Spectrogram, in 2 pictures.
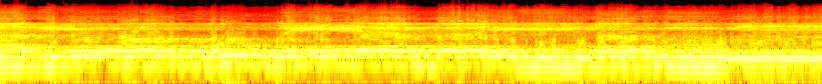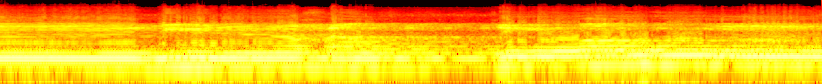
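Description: A man reciting the Quran in a slow, melodic chanted style, holding long notes with ornamented turns of pitch. A brief break for breath comes about six seconds in.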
